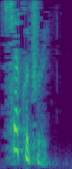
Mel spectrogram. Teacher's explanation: British speakers tend to level out or syncretize the number of syllables · Term: syllabification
